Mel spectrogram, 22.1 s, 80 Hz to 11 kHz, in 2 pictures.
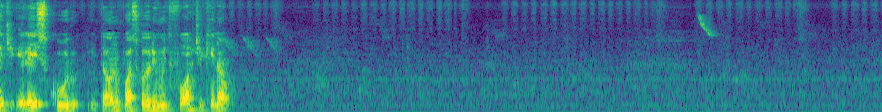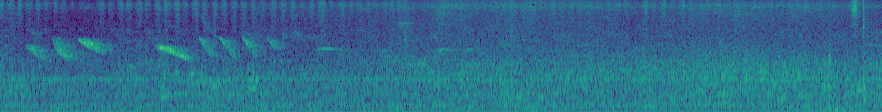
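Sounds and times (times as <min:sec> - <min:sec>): pencil scratching on paper: 0:00.0 - 0:22.0
bird chirps: 0:02.8 - 0:03.6, 0:08.7 - 0:09.1, 0:11.2 - 0:17.1.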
